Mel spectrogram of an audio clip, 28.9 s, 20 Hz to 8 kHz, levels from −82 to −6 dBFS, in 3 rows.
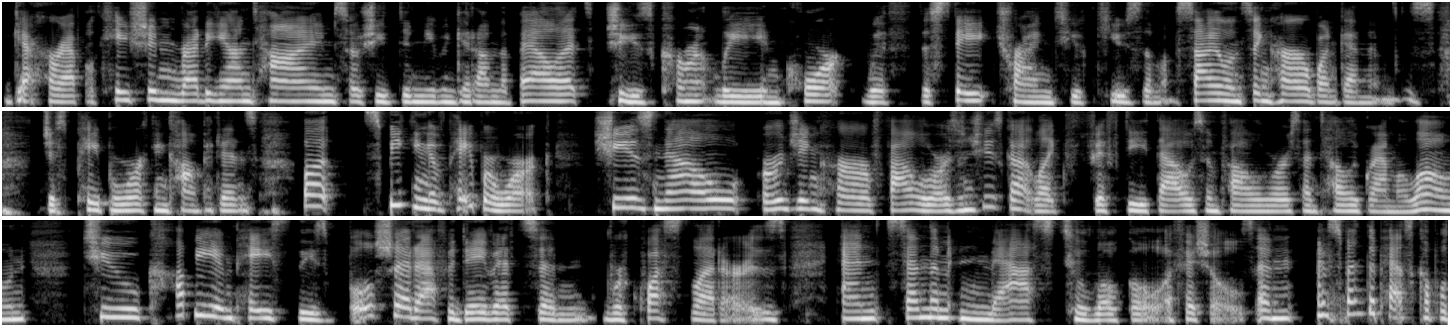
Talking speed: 160 wpm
